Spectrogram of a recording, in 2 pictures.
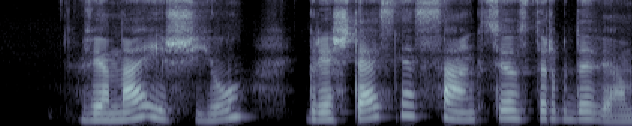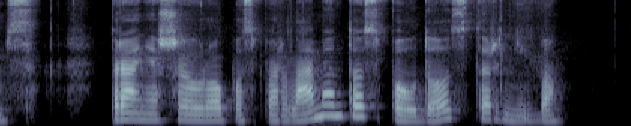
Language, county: Lithuanian, Vilnius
